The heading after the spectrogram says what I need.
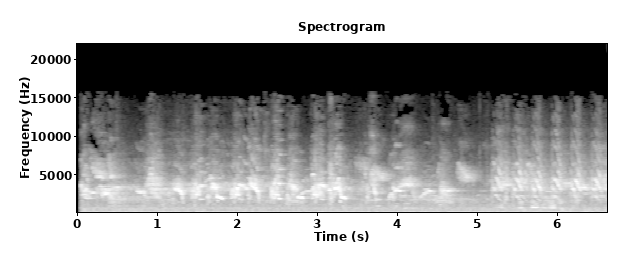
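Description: Common mynas chatter in a dense, harsh mix of squawks, gurgles and sharp whistled notes, several birds calling over one another without pause.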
